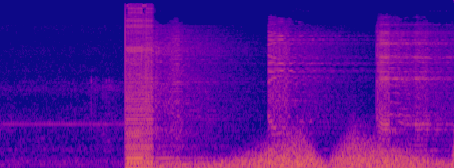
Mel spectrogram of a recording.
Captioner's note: buzzing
